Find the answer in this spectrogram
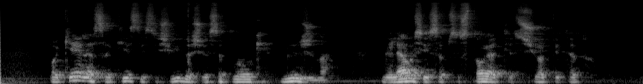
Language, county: Lithuanian, Vilnius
